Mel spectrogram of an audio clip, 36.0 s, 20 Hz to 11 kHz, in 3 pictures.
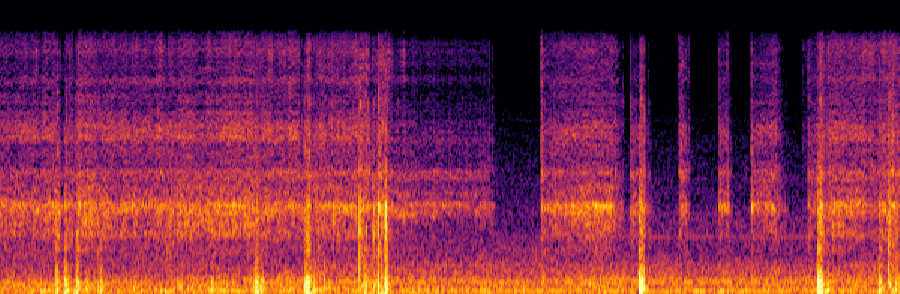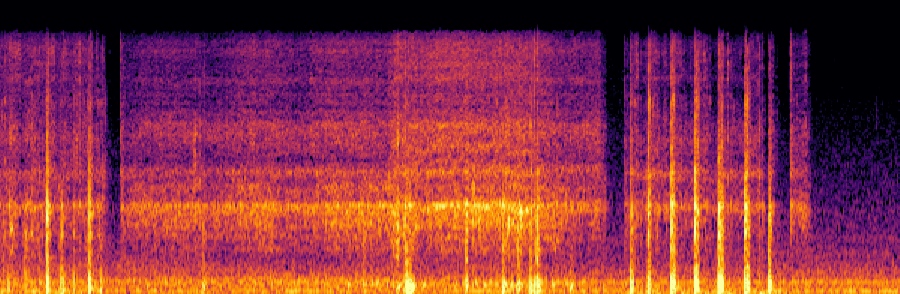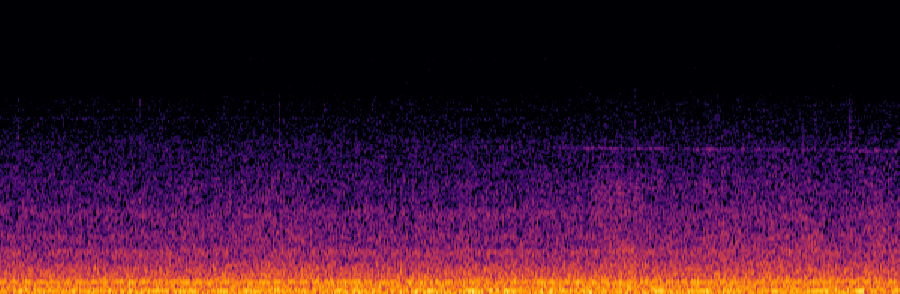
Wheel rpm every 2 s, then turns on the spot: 40, 60, 50, 30, 10, 40, 40, 50, 90, 80, 50, 10, 0, 0, 0, 0, 0, 0.
none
